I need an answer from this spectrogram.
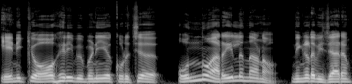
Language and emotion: Malayalam, angry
